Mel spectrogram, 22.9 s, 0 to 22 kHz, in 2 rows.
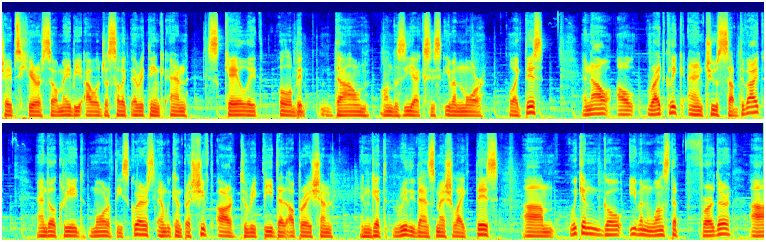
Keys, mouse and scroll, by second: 0.6 click, 2.0 s, 3.0 z, 7.4 click, 8.0-9.6 scroll down 1, 9.6-10.9 right drag, 15.3 shift+r, 16.1 shift+r, 21.9 shift+r.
